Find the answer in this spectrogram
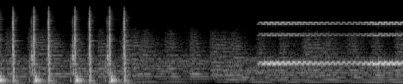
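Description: A quick run of sharp clicks in the first second or so, then a steady electronic ringing tone that starts a little past halfway and wavers in level, over background music.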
